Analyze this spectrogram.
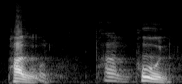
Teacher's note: हिंदी का फ जब बोलते हैं, जैसे फल, फूल, ये जो फ बोलते हैं तो हमारे दोनों होंठ एक दूसरे को छूते हैं। आप बोल के देखिए, फल, फल, फूल।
